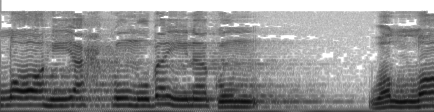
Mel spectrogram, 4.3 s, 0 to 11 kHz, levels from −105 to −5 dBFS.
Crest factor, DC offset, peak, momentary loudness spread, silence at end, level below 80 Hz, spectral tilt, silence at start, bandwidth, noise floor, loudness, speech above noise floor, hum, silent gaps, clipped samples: 12 dB; 2%; -2 dBFS; 10 LU; 0 s; -46 dBFS; -6.5 dB/octave; 0 s; 8 kHz; -42 dBFS; -15 LUFS; 28 dB; 50 Hz at -45 dBFS; none; under 0.1%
